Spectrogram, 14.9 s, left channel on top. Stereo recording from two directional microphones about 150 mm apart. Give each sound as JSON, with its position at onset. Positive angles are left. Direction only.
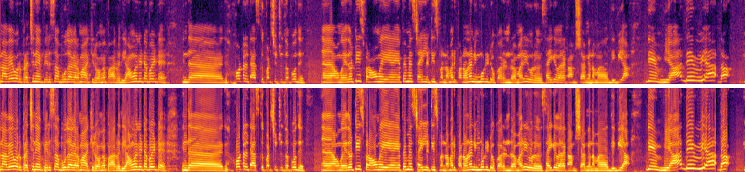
{"t": 0.0, "sound": "speech", "side_deg": -40}
{"t": 10.2, "sound": "speech", "side_deg": -45}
